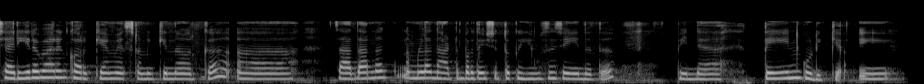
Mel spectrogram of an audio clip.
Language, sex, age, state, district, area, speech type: Malayalam, female, 18-30, Kerala, Wayanad, rural, spontaneous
